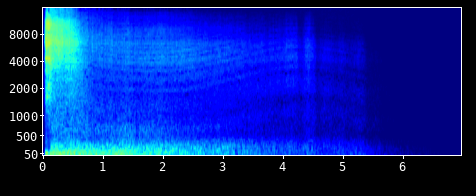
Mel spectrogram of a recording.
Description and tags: Missile Blast 1
A warm, fuzzy explodey sound effect made from the close, centered recordings of carbon dioxide releases from fizzy drinks (especially litre bottles due to the size and pressure) and blowing into the microphone for the tail of the sound. In doing so, the editation went like this:
CARS/SLED
(Compression, Automation, Reverberation, Synth/Sampling, Limiting, Equalization, Distortion)
explode, explosion, attack, kaboom, missile, destruction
